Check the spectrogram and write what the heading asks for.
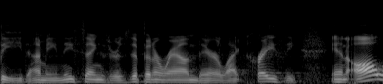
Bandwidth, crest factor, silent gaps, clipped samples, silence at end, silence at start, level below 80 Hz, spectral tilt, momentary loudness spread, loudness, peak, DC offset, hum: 12.5 kHz; 20 dB; none; under 0.1%; 0 s; 0 s; -64 dBFS; -7 dB/octave; 8 LU; -36 LUFS; -14 dBFS; under 0.1%; none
